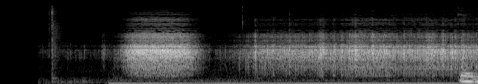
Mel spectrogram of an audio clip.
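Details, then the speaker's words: Emperor AIE-641 radio after repair of very quiet audio: clear hiss and sound now come from the speaker at a normal, steady level; radio audio output working normally again. "gibi ses geliyor artık radyodan."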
